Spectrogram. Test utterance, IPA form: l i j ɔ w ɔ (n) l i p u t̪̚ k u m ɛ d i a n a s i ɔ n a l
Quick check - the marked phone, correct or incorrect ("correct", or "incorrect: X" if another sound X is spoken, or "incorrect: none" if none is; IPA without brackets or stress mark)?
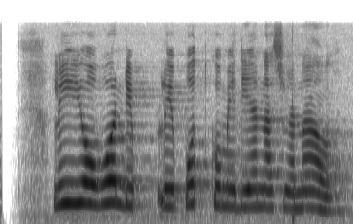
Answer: correct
